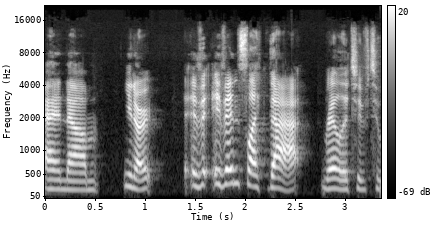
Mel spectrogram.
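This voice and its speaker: Speaking at a moderate pace, a woman uses a medium pitch. The recording is very clean, with a silent background. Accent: Australian. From Australia, Melbourne. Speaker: climate scientist. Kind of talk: podcast interview.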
